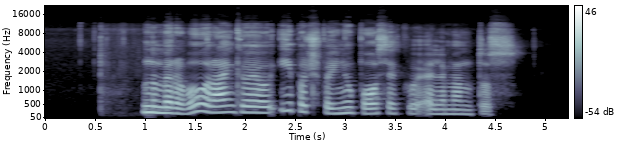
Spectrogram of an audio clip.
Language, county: Lithuanian, Marijampolė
